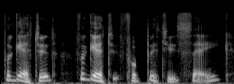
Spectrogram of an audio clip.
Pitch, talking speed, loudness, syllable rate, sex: 175 Hz, 180 wpm, -22 LUFS, 4.8 syllables/s, male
